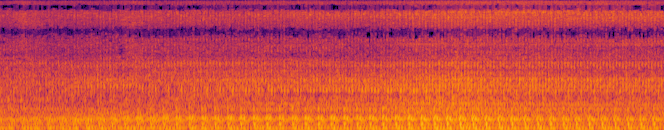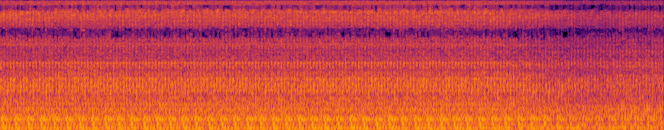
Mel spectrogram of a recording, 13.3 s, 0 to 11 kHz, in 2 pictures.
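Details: SEAT Alhambra 2.0 TDI 2006 manual diesel: even idle with a steady tick about four a second, locked to engine speed; owner doesn't know the source.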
